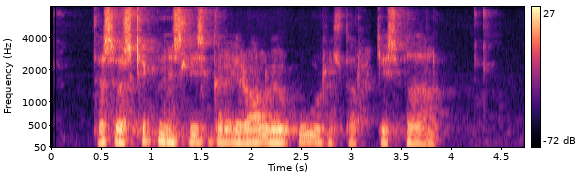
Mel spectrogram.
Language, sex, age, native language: Icelandic, male, 20-29, Icelandic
